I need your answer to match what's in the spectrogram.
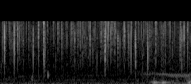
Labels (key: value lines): label: biophony
recorder: SoundTrap 300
